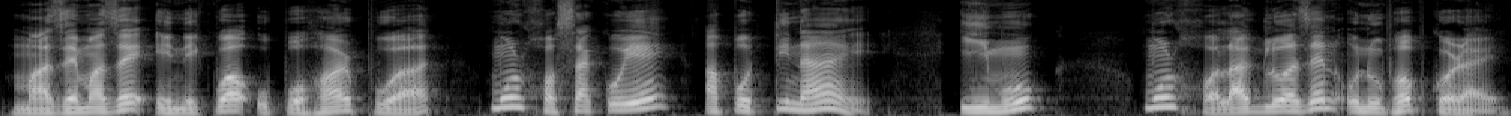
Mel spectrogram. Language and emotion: Assamese, happy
